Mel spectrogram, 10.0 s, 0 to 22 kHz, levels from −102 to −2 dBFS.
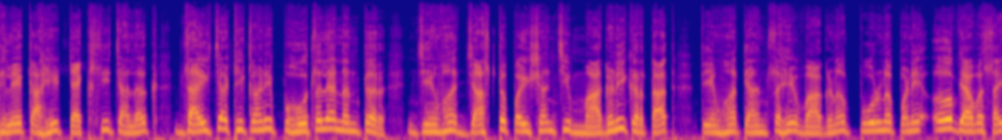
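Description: From start to finish the speech has generation loss: a swirly, hollow smear, with consonant attacks blurred, more than a single MP3 pass near 135 kbit/s would cause. It's likely from roughly three lossy encodes stacked up, with nothing above 20.1 kHz.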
